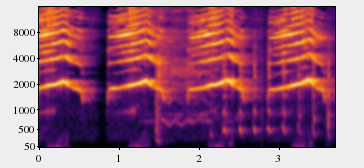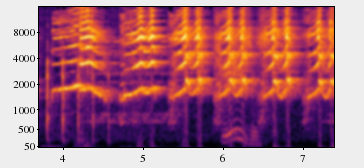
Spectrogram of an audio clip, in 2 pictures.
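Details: Australian bush stone-curlew gives eerie, ear-piercing screeching wails that rise then drop, about once a second, growing faster as more birds join in.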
